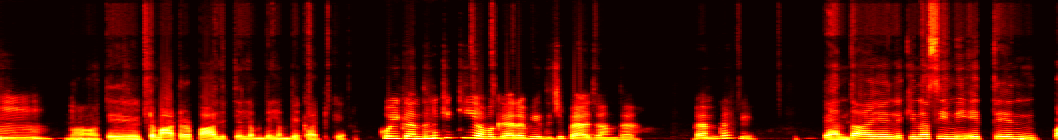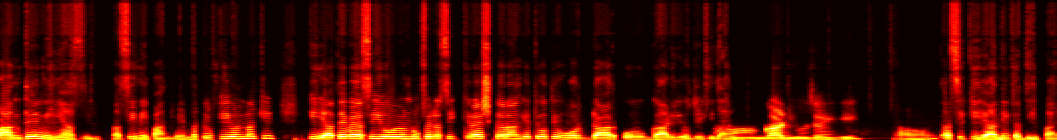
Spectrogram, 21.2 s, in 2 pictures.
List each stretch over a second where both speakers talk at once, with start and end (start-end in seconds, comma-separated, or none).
none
